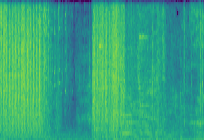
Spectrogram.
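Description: Loud, rapid bursts of automatic gunfire and shots ring out in Call of Duty: Modern Warfare, nearly continuous with short gaps, while a player shouts over the fire.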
